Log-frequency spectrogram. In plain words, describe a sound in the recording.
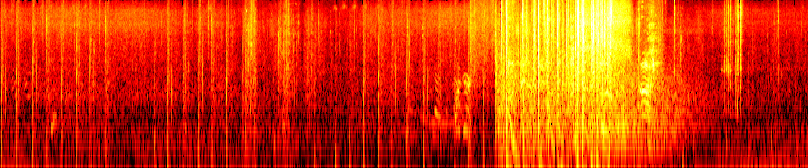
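Footsteps patter quickly and steadily.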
